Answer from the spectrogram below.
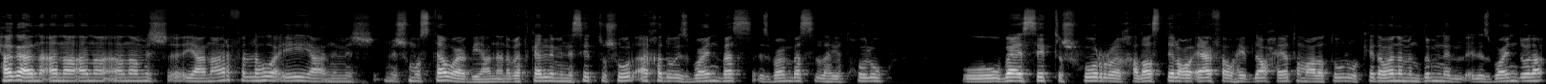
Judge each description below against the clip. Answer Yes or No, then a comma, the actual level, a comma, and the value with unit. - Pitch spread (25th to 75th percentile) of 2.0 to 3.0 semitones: Yes, narrow, 2.6 semitones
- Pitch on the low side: No, medium, 160 Hz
